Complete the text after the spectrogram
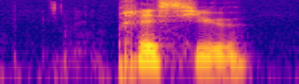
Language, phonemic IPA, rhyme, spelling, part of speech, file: French, /pʁe.sjø/, -jø, précieux, adjective, Fr-précieux.ogg
- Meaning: precious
